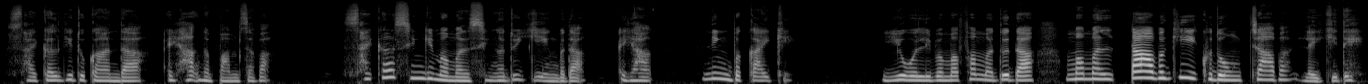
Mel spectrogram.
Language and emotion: Manipuri, sad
